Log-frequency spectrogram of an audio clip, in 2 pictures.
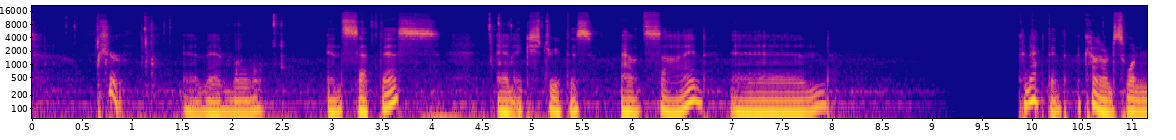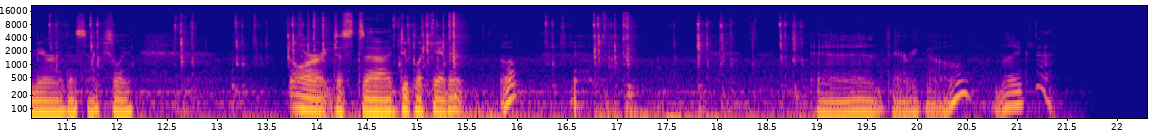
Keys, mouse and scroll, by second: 0.6 Tab, 1.1 Tab, 1.2 right click, 3.3 click, 3.7 middle click, 4.1 scroll down 4, 4.6 alt+e, 11.3 a, 11.7 l, 12.5 shift+d, 13.1 r, 21.3-21.8 scroll down 3, 21.6 middle click, 21.9-22.3 scroll up 3, 22.2 Tab.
